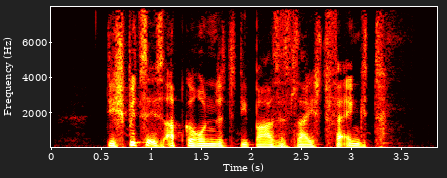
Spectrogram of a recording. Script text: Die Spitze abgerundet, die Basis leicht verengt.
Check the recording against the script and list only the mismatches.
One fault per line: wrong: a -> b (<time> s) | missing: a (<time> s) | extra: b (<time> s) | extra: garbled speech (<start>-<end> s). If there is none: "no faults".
extra: ist (1.0 s)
